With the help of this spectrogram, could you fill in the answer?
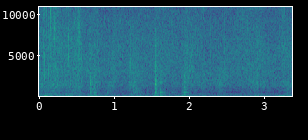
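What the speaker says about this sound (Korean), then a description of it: "식용유는 3스푼 두르고 달궈지면 계란과 부추를 넣고 골고루 뒤집어가며 볶아주세요." Eggs and garlic chives stir-fried in three spoons of hot oil in a pan over medium-low heat, producing a steady close sizzle punctuated by several sharp spatula scrapes and taps, with no talking.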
